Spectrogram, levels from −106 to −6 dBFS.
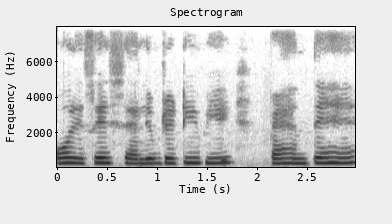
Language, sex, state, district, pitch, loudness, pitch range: Hindi, female, Bihar, Araria, 280 Hz, -28 LUFS, 265-285 Hz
